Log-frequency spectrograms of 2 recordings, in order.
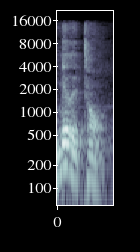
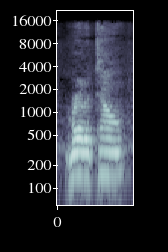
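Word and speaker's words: mirliton: But at home, we call it Militon. It ain't even spelled that way. It's pronounced Merliton.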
